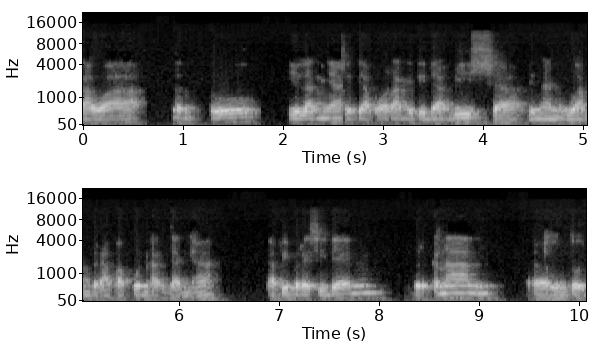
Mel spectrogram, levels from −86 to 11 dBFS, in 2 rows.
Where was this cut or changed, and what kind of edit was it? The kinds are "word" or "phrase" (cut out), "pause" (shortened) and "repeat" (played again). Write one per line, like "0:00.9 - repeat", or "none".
0:00.9 - word
0:02.6 - word
0:03.3 - word
0:04.5 - word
